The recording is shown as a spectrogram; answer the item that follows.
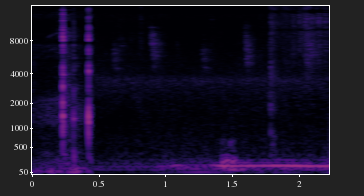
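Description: Three quick light clicks on the hard stone worktop, then a low steady hum comes in just past halfway.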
